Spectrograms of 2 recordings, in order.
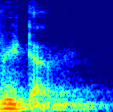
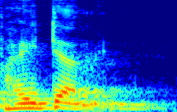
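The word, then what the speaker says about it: vitamin: কীভাবে গণ্ডগোল আছে, এই ওয়ার্ডটাকে আমরা উচ্চারণ করি, এর দুটো উচ্চারণ আছে। একটা হচ্ছে ব্রিটিশ, একটা হচ্ছে আমেরিকান। আমরা যেভাবে শেডিউল ওইভাবে, এখানে হচ্ছে ব্রিটিশে হচ্ছে ভিটামিন নর্মাল, যেমন ভিটামিন বলি তেমন ভিটামিন। কিন্তু আমেরিকান এটার প্রোনাউন্সিয়েশন ভাইটামিন, মানে দুটোই কারেক্ট। এর ভিটামিনও কারেক্ট, ভাইটামিনও কারেক্ট।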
